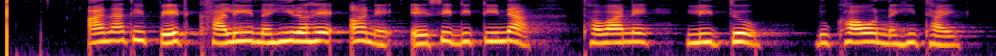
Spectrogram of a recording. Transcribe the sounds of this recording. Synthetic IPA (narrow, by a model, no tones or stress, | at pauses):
anat̪ʰipeʈkʰalinəɦĩɾəɦeəneesiɖiʈina | t̪ʰəʋane | lid̪ʱo | d̪ukʰaonəɦĩt̪ʰaj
